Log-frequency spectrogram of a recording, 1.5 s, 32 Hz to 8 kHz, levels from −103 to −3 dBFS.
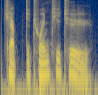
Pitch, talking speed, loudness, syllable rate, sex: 100 Hz, 120 wpm, -21 LUFS, 3.9 syllables/s, female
